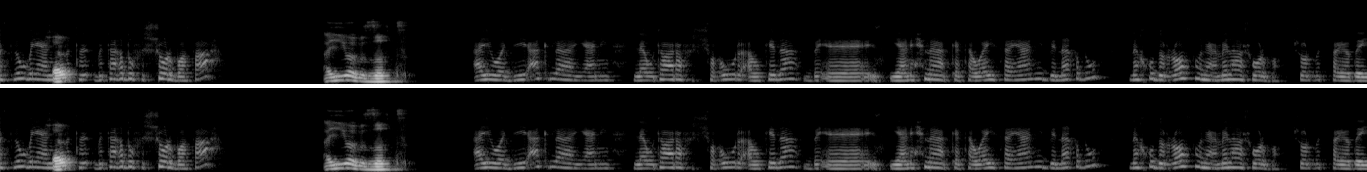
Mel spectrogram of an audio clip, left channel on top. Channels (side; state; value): both; identical; correlation 1.00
